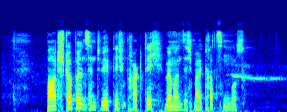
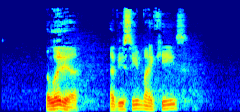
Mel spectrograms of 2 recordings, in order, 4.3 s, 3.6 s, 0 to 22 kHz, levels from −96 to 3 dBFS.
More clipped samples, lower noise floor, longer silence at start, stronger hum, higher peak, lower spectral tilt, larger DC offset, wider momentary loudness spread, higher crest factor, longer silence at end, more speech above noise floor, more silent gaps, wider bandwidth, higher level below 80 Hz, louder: neither; second, -62 dBFS vs -72 dBFS; second, 0.2 s vs 0.7 s; neither; second, -16 dBFS vs -2 dBFS; second, -3.5 dB/octave vs -5 dB/octave; neither; second, 10 LU vs 17 LU; about the same, 22 dB vs 18 dB; second, 0.2 s vs 0.85 s; second, 26 dB vs 55 dB; neither; second, 10.5 kHz vs 16 kHz; second, -66 dBFS vs -58 dBFS; second, -36 LUFS vs -18 LUFS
